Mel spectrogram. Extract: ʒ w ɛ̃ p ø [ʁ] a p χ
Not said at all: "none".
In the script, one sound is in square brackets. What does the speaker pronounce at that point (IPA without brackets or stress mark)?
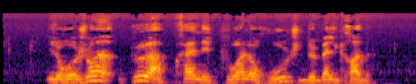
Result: none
